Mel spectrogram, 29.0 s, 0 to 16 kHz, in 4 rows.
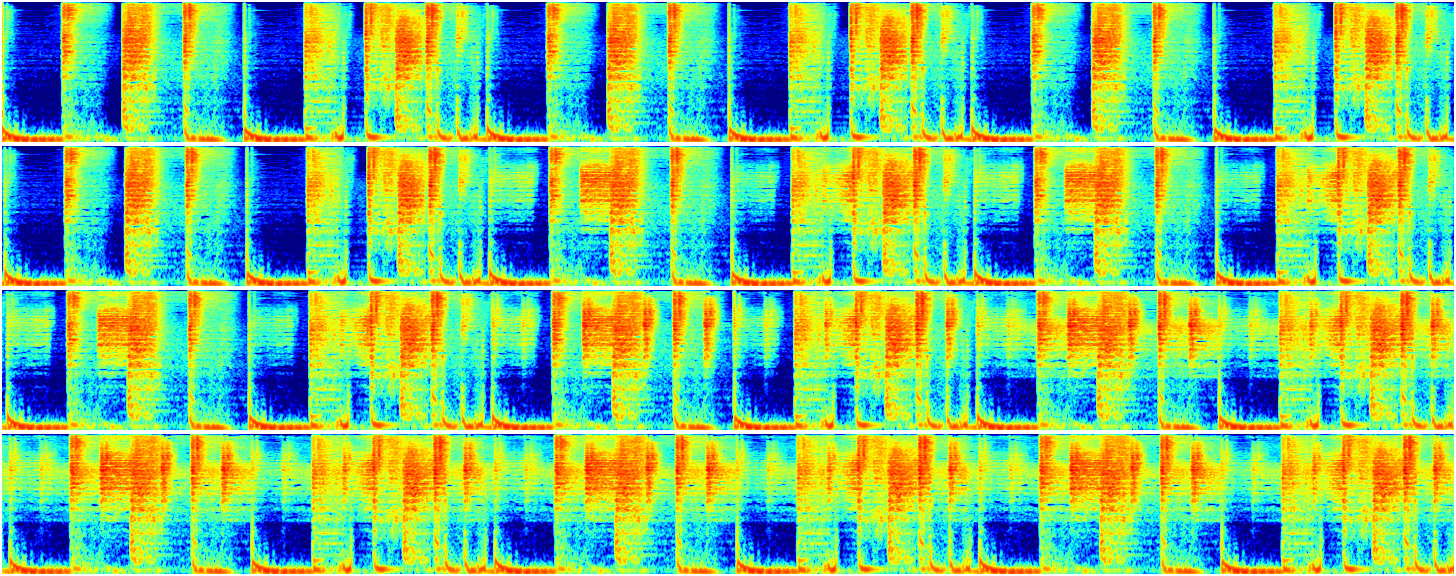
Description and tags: diztheeng 99bpm
99 bpm beat, kind of a breakbeat or some faster trip-hop, interesting and quite weird, programmed by me around 2001.
99bpm, breakbeat, loop, processed, strange, trip, weird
